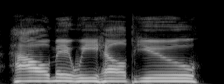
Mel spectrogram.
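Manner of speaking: slow, deep rumbling voice as if from the ground. Voicing a giant building head greeting the players: rumbling voice from speakers. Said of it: "you hear kind of rumbling out, uh, from the ground and, and a set of speakers".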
